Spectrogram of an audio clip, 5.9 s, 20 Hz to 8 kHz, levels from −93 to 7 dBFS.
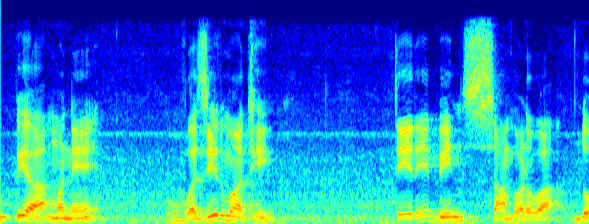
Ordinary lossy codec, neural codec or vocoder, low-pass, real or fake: none; none; 7.2 kHz; real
